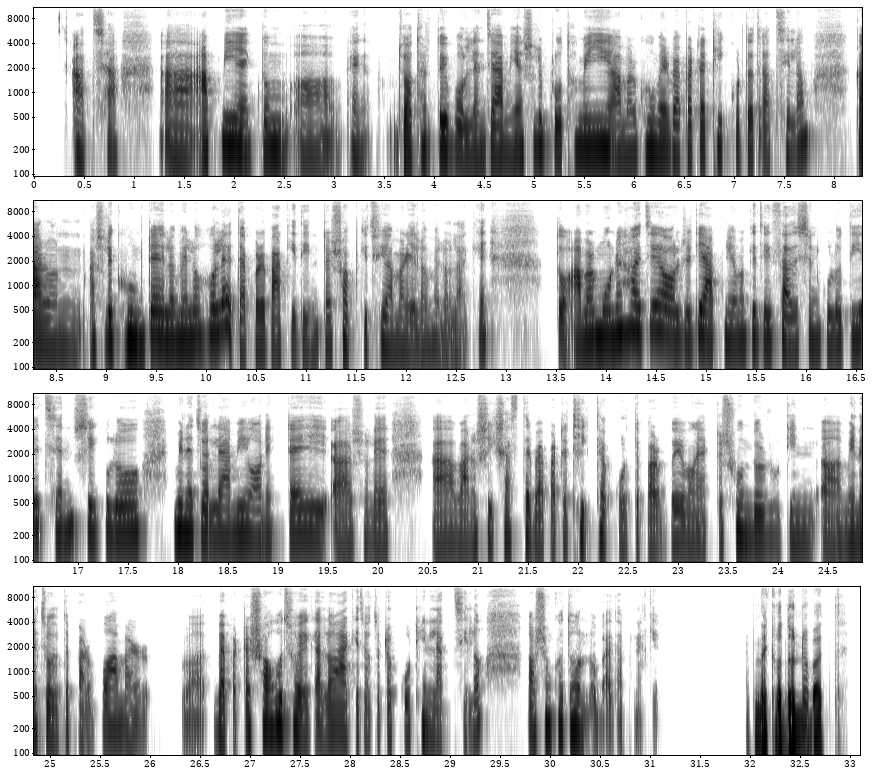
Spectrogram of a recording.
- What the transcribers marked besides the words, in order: lip smack; in English: "already"; in English: "suggestion"
- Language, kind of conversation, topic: Bengali, advice, ভ্রমণ বা সাপ্তাহিক ছুটিতে মানসিক সুস্থতা বজায় রাখতে দৈনন্দিন রুটিনটি দ্রুত কীভাবে মানিয়ে নেওয়া যায়?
